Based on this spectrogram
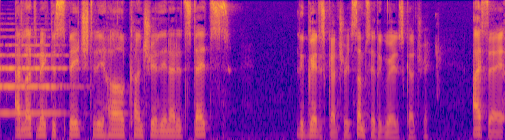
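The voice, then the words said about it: Imitates another person's voice. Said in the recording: “impersonation of Trump”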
